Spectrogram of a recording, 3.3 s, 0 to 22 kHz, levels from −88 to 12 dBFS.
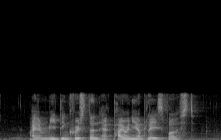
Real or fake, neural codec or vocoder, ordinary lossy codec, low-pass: real; none; none; 7.2 kHz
